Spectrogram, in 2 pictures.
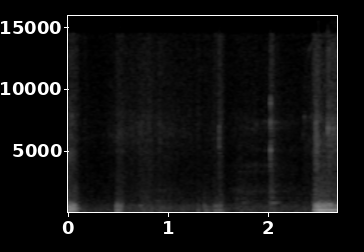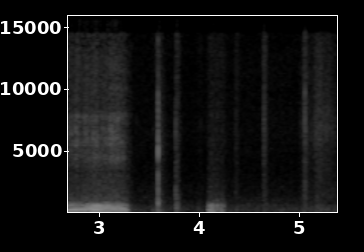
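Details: French Bulldog snoring: loud buzzing snore of nearly a second among snorts and soft clicks, noisy snoring typical of a flat-faced dog; snoring.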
